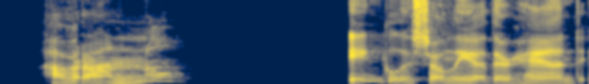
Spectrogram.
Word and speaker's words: avranno: The first N is held for roughly the same amount of time as all the other syllables. Avranno.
